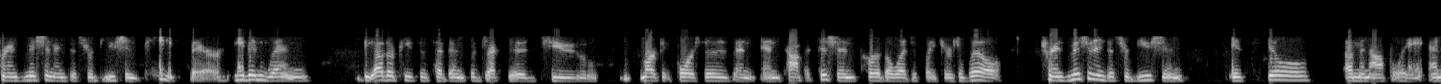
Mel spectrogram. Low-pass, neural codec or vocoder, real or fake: 5.4 kHz; none; real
